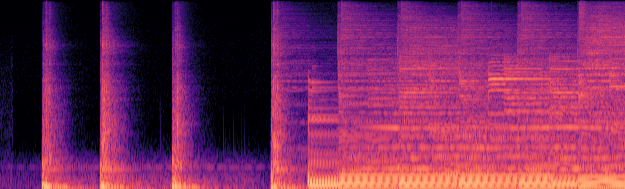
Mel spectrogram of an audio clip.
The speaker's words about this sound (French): À chaque fois que mes yeux se ferment, cet abruti frappe contre la porte.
